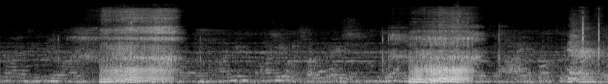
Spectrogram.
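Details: Two loud, rough rattling snores on inhalation about three seconds apart with room noise between; a person snoring in sleep in a theatre crew room before work.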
